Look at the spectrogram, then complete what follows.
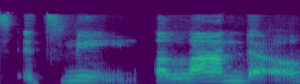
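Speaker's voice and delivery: matter-of-fact, flat, no emotion at all. Retelling what a man on the street said to the speaker: imitating a straight-faced line. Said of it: "just straight face, he goes".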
